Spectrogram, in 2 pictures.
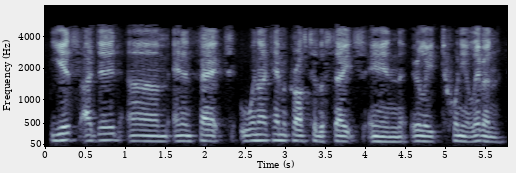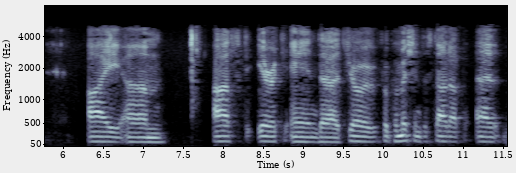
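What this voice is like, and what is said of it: New Zealand accent. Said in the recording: “your accent ... I'm from New Zealand originally.”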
